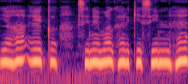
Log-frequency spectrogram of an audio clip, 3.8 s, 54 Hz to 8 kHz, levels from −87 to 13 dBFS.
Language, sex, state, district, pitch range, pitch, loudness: Hindi, female, Bihar, Vaishali, 200-210 Hz, 205 Hz, -10 LUFS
